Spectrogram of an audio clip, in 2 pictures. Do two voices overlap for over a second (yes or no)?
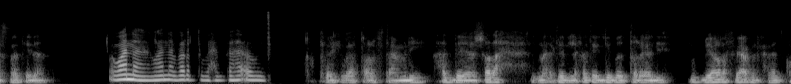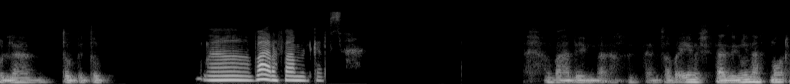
no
